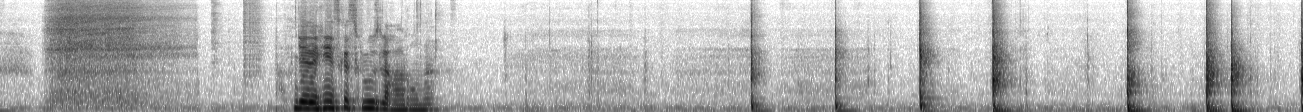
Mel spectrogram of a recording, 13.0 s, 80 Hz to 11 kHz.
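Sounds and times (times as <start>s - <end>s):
knocks on hollow plastic casing: 9.2s - 10.3s, 11.2s - 12.7s.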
